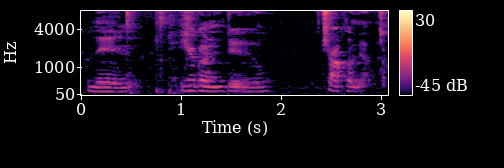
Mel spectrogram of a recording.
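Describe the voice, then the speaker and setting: A woman's voice: deep voice, little pitch movement, a little slow. A tired woman recovering from surgery, casually giving practical advice to viewers in a vlog. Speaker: vlogger sharing her jaw surgery recovery. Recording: echoey room with clear background noise.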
